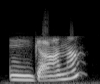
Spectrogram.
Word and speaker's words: Ngana: So we have three sessions on the Sunday, and one of them, the first one is, I've got to pronounce this correctly because I've been schooled in how to pronounce this in the Wadawurrung language. It is Ngana.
